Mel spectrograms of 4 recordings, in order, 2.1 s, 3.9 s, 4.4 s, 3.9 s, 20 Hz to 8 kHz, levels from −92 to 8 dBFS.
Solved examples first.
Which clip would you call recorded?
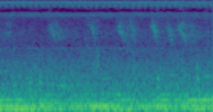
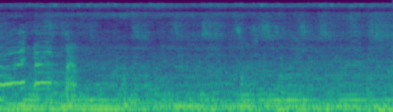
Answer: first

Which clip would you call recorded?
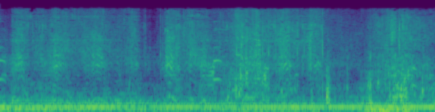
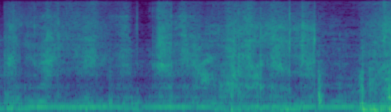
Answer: first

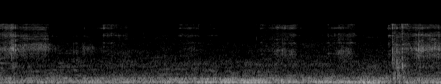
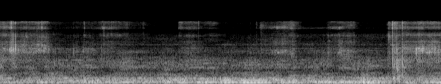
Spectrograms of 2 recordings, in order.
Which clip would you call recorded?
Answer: first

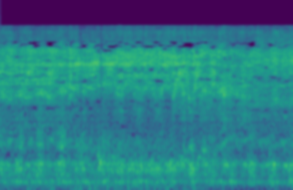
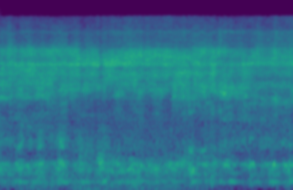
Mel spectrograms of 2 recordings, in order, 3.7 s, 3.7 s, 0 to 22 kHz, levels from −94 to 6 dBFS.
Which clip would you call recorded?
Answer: first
